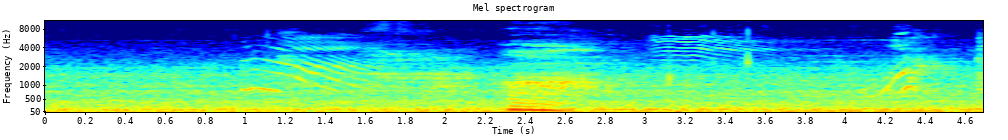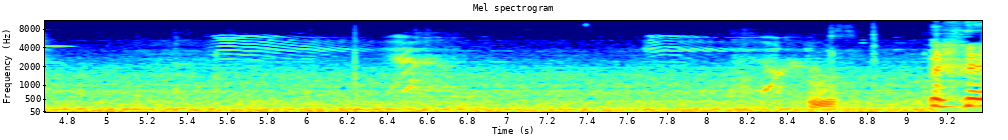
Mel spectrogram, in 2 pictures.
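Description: A newborn baby coos softly up close.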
